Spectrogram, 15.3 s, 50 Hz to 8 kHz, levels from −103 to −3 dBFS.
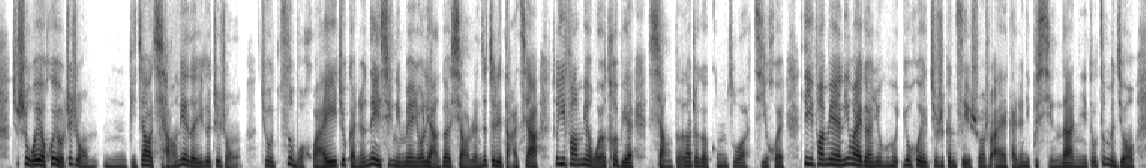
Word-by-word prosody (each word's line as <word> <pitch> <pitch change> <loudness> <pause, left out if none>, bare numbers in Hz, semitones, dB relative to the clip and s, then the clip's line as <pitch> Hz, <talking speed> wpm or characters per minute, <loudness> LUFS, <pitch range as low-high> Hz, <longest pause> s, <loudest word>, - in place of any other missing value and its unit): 就 275 - -12
是 275 0 0
我 220 -2 +5
也 235 - +9
会 250 +5 +4
有 180 - +5
这 270 - -4
种， 165 - -3
嗯， 155 -2 -8
比 155 +2 -9
较 220 +7 +4
强 160 +2 -3
烈 245 -1 +3
的 180 -3 +3
一 170 - -1
个 195 +1 -1
这 200 +1 -3
种 155 -2 -9 0.2
就 205 -2 -3
自 275 - -4
我 175 - -3
怀 145 +3 0
疑， 195 +2 +7
就 235 +4 0
感 165 -9 -1
觉 170 +3 -2
内 240 +1 +4
心 215 +1 -4
里 190 - -1
面 190 +1 +1
有 180 0 +1
2 175 -9 +2
个 185 +2 +2
小 140 - -1
人 145 +3 -4
在 215 - 0
这 215 +1 -1
里 190 - +4
打 165 -6 -3
架， 160 +3 +3 0.2
就 270 - -1
一 275 - +5
方 250 -3 +1
面 235 -3 +2
我 150 - +1
又 180 - +1
特 225 +3 -1
别 170 -2 +3 0.2
想 135 -1 -2
得 150 +3 -6
到 195 0 +1
这 190 - -2
个 165 -2 -1
工 175 +2 -7
作 170 -2 -4
机 170 - -7
会， 160 -4 -2 0.2
另 280 -2 +3
一 - - +1
方 255 0 +3
面， 240 -3 +3
另 265 +3 0
外 235 - +7
一 - - +4
个 195 - +3
人 180 - 0
又 195 - -1
会 185 - -5
会 190 -1 -3
又 225 0 +1
会 195 -4 +3
就 195 +4 -7
是 185 - -5
跟 190 0 -1
自 - - -3
己 135 - -2
说 175 +5 -3
说： 175 - -4
“唉， 150 -2 -1
感 140 0 -5
觉 160 - -4
你 175 0 -3
不 200 - -11
行 145 -5 -6
的， 160 -2 +4
你 150 +1 -6
都 195 +6 -5
这 275 - -4
么 235 -5 0
久， 155 -5 0
180 Hz, 350 characters per minute, -21 LUFS, 160-215 Hz, 0.2 s, 也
